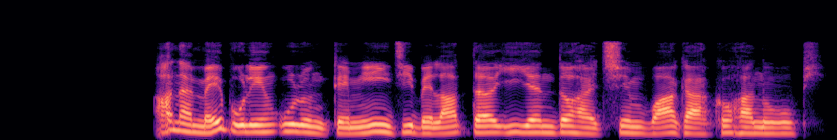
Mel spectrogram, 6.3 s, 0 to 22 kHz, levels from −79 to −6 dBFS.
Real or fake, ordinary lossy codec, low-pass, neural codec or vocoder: fake; none; 7.2 kHz; codec, 16 kHz in and 24 kHz out, 0.4 kbps, LongCat-Audio-Codec, two codebook decoder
